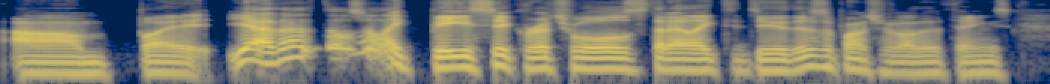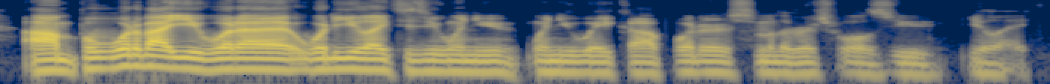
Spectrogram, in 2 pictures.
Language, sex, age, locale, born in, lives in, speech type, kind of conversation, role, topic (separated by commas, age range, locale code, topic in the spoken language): English, male, 40-44, en-US, United States, United States, conversation, unstructured, none, What small rituals make your mornings better?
